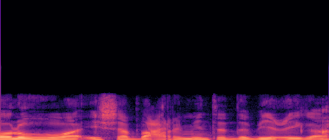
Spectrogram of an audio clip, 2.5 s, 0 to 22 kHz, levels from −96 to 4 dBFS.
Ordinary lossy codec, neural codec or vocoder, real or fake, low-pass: none; none; real; 7.2 kHz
